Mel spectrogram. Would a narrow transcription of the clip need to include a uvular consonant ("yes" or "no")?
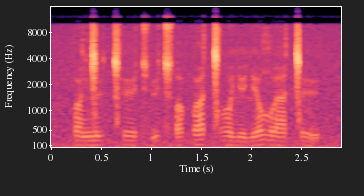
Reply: yes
